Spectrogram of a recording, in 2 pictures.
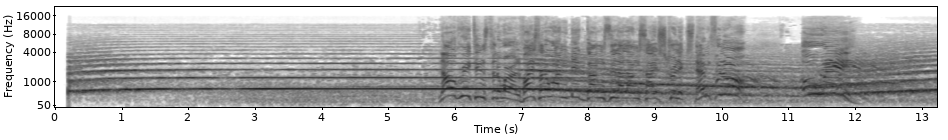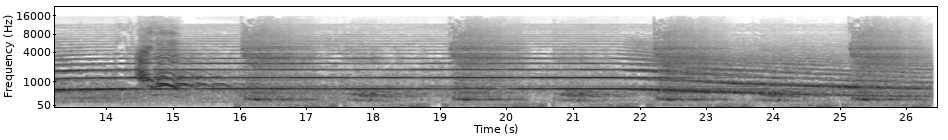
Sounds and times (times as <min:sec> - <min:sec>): Siren: 0:00.2 - 0:26.4.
